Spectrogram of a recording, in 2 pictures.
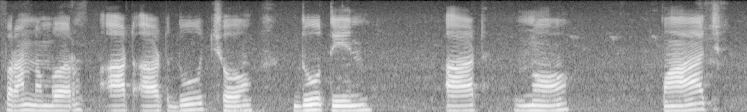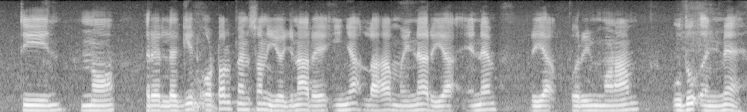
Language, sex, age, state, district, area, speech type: Santali, male, 30-45, Jharkhand, East Singhbhum, rural, read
